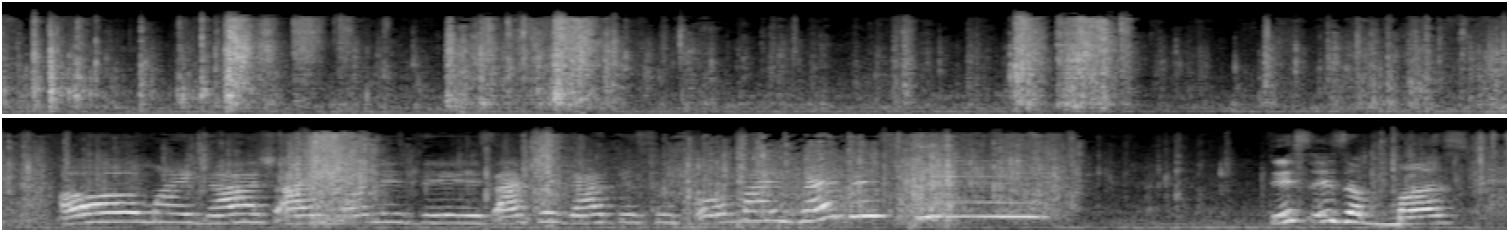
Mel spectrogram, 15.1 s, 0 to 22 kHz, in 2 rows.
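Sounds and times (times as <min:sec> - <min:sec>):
wrapping paper tearing and crinkling: 0:00.0 - 0:15.0.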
